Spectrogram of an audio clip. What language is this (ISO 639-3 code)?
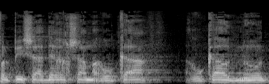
heb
